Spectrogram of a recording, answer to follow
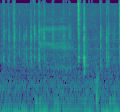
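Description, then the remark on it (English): Rapid, irregular key clicks from a computer keyboard being typed on, a steady stream of crisp taps with brief pauses and no one speaking. “I'm typing all this bullshit in and it won't even let me fucking look for it.”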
